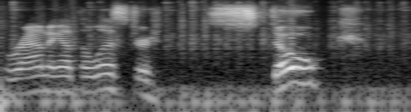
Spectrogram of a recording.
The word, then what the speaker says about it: Stok: out the list are stoke there's there's a long o on that uh international delight they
